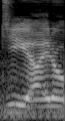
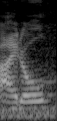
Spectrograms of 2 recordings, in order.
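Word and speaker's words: (G)I-DLE: Next we have G-Idol, or Idol, because the G is silent.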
